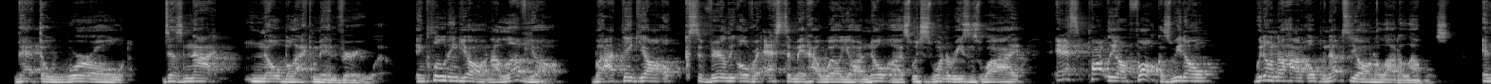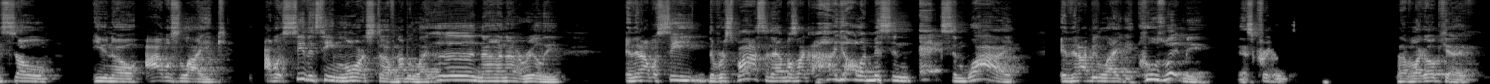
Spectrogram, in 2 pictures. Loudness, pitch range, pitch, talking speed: -20 LUFS, 125-165 Hz, 145 Hz, 230 wpm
